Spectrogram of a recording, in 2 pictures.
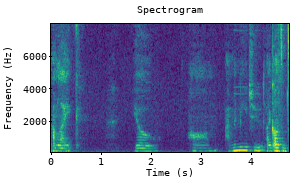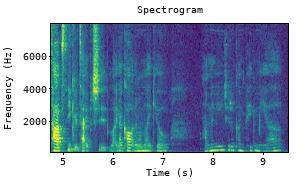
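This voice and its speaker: A woman's medium-pitched, flat, monotone voice at a moderate pace, with long, frequent pauses and noticeable background noise. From US, West Indian household. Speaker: YouTuber. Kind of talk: storytelling.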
